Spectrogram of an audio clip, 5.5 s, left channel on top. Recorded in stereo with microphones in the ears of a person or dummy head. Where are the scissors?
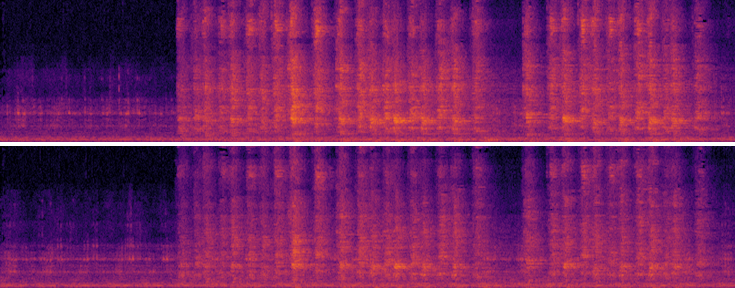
65° left (ahead or behind), 1.6 m.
